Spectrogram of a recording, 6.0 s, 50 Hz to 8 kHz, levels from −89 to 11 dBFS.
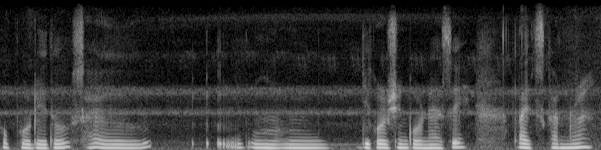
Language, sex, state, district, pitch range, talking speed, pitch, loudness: Nagamese, female, Nagaland, Dimapur, 185-215 Hz, 110 wpm, 195 Hz, -16 LUFS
